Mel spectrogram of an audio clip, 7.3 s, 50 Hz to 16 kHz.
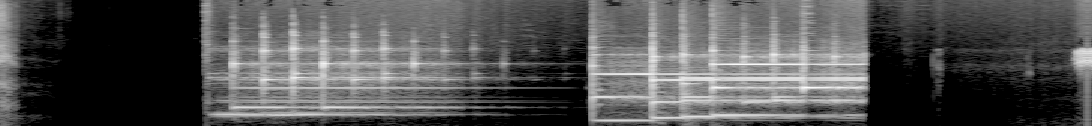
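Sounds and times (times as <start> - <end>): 
phone ringing with an electronic melodic ringtone: 1.4 - 5.9.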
